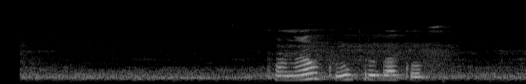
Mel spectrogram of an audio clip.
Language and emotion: Russian, neutral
